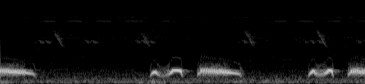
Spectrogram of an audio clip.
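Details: Spotted dove used as a trapping decoy, giving low mellow coos: a long level note, then paired rising-falling coos, repeating in phrases about every 1.5 seconds, with thin high chirps from other small birds behind.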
